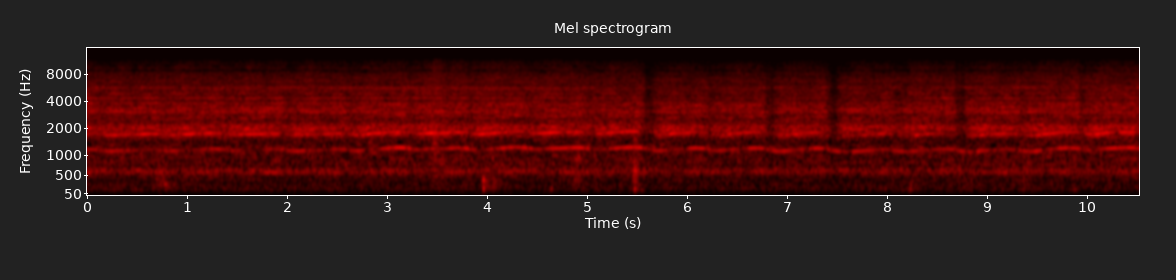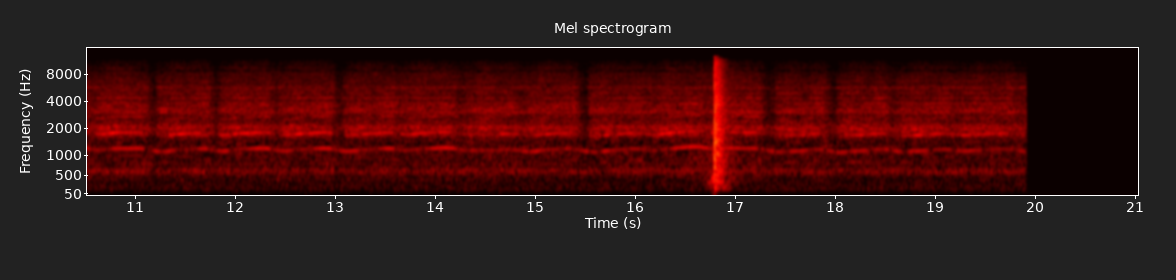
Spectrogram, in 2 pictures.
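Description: Faint, steady mechanical whir with a slowly wavering tone, and a single sharp click near the end.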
